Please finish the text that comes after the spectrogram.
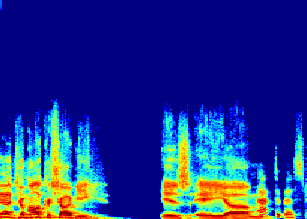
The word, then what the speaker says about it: Khashoggi: Khashoggi, is that how you pronounce his name? Yeah, Jamal Khashoggi is a activist, right?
